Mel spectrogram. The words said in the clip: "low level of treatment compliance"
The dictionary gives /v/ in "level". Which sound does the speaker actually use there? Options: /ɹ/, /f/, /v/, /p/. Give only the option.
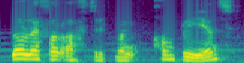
/f/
